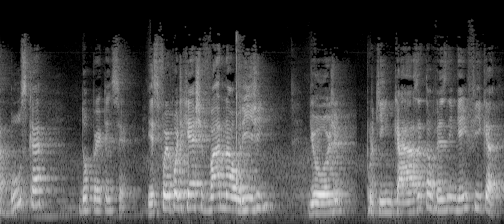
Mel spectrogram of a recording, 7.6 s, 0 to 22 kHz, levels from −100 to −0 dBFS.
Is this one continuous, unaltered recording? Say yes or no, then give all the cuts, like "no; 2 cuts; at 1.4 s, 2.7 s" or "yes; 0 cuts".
no; 2 cuts; at 2.1 s, 5.3 s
